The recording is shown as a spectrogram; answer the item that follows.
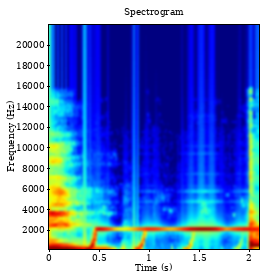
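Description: Film soundtrack sound effect: three quick rising blips over a single steady high tone held for about a second and a half, just after the tail of a sung line.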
